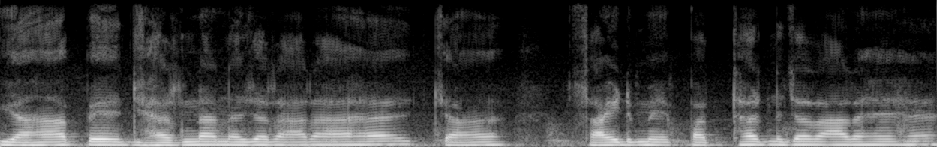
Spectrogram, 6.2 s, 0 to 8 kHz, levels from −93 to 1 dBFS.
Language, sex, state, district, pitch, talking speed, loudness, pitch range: Hindi, male, Odisha, Khordha, 145 Hz, 145 wpm, -16 LUFS, 140-150 Hz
